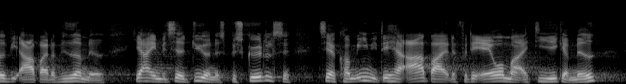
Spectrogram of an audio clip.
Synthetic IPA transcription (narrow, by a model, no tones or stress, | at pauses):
ð̩ˠʋiʔɑ̈ːb̥ɑ̈ɪ̰ɾ̥ɐʋið̞ˠɐːmeð̞ˠ | jɑ̈ɪhɑ̈e̝nʋit͡sʰe̝̰ːɐðˠd̥y̰ːɐnəsb̥e̝sɡ̥ød̥l̩sə | t͡sʰe̝lækʰɒ̽məe̝n̰id̥e̝ɦæɐ̰ʔɑ̈ːb̥ɑ̈ɪ̰d̥əfɒ̽d̥e̝ʔɛːʊɐmɑ̈ɪæd̥ie̝ɡ̥əæɐmeð̞ˠ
